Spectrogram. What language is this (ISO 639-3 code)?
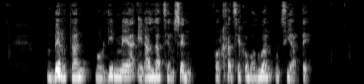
eus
